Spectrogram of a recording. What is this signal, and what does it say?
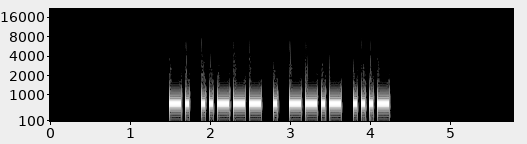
Morse code, heard as a keyed tone, about 24 wpm, 700 Hz. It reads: N2EQV
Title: Speed Racing - USA 1x3 Call Signs 20wpm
